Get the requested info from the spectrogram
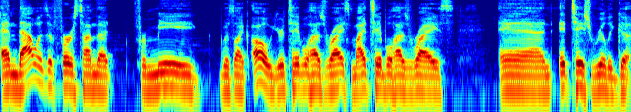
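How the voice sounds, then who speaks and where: A man's medium-pitched, ordinary speaking voice with an American accent, at a fairly slow pace with fairly even intonation. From Northeast Pennsylvania. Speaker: chef. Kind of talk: casual chat. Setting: remote, in the Bahamas.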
